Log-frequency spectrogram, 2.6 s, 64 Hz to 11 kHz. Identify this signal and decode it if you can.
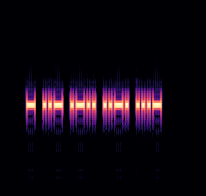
Morse code, heard as a keyed tone, about 36 wpm, 700 Hz. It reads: TULFV
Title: Code Groups - 5 Letters - 35wpm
